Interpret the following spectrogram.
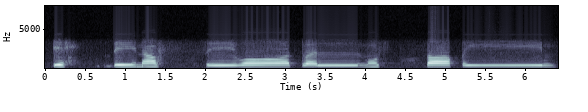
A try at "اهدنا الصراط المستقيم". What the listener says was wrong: Still you pronouncing the ha. Ha is pronouncing middle of throat. You can pronounce ha اهدنا طاء is pronounced full mouth صراط المستقيم ان مستقيم نو طاء مستقيم ان مستقيم تاء yes lightly ما شاء الله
